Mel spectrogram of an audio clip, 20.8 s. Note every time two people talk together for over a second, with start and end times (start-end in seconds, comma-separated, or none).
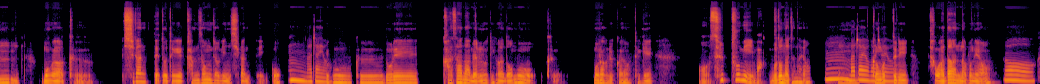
16.8-18.0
